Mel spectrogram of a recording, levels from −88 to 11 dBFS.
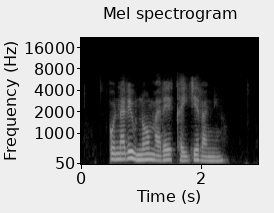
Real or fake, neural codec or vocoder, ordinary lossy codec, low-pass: fake; codec, 16 kHz, 1 kbps, X-Codec, HuBERT features, trained on LibriSpeech; AAC, 32 kbps; 7.2 kHz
